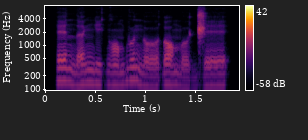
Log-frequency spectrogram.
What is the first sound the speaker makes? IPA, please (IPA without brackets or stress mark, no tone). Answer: e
